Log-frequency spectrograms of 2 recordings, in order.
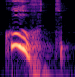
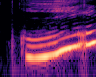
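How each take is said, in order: First: "courte" pitched high with the T released; sounded final T. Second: "Cour" held loud, ending on the R; silent final T. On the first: Teacher contrasting feminine with masculine, "courte" with its T pronounced. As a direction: say "courte" closing on a clear T. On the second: Teacher contrasting masculine with feminine, "Cour" without the T. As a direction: say "Cour" with no T at all. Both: Shown as a demonstration. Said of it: "هاد لو تي وليت ننطقه".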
